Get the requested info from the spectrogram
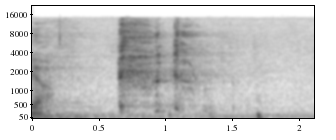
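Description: A person coughing close to a microphone: one sharp cough about two-thirds of a second in and a smaller one just after, over a steady low hum of the sound system.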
